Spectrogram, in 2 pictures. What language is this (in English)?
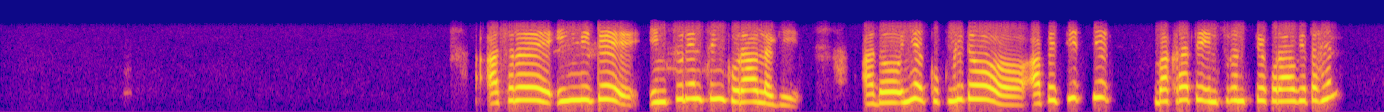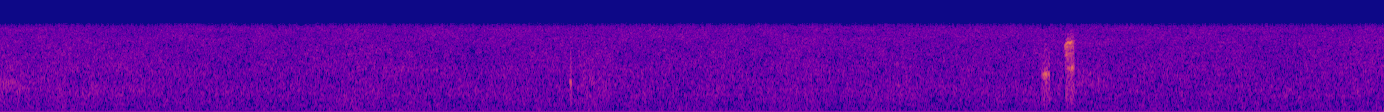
Santali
